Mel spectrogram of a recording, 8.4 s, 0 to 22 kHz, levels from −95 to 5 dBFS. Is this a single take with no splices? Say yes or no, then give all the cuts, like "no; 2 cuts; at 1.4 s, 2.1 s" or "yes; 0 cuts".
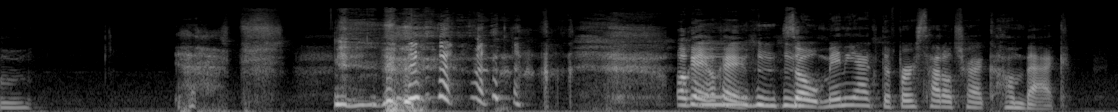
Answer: yes; 0 cuts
